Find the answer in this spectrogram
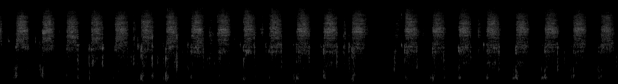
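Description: Hand-pumped spray bottle of colour mist spritzed rapidly onto paper through a stencil: a fast run of short hisses, about four a second, with a brief pause about four seconds in.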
